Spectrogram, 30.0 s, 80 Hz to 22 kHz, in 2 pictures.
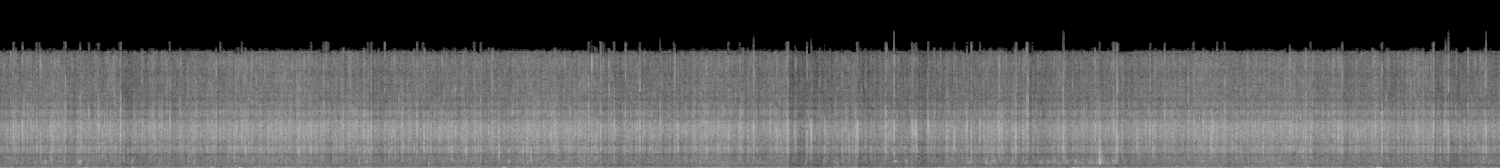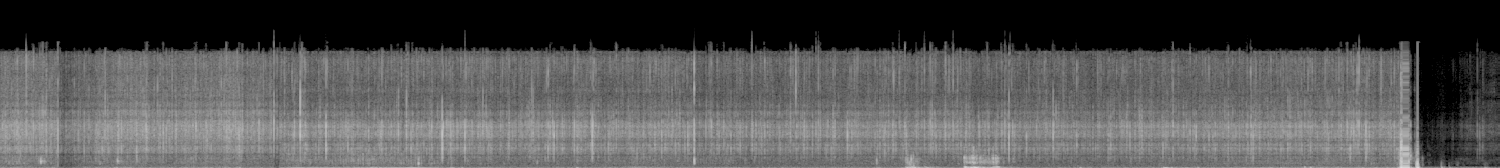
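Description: Steady underwater crackling of the seabed, heard through a camera housing, with a few dull thumps about 24 seconds in. It cuts out suddenly just before the end.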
